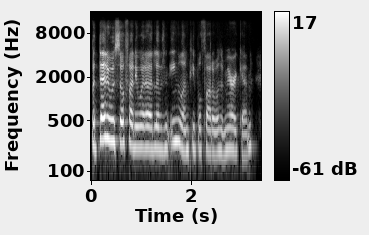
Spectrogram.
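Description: A young woman from Sweden with a Swedish accent, co-hosting a casual chat podcast, chatty and quick to act out what people said. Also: mid-range voice. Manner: chatty, quotes people in animated bursts, laughs often. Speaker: podcast co-host.

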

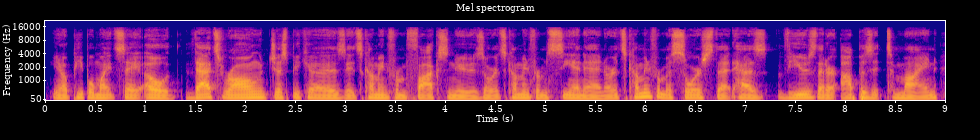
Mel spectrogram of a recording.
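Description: A man calmly explaining ideas with examples in a casual podcast panel talk. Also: mid-range voice, normal speed, few pauses, dry recording, clean studio sound. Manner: calm, explanatory, gives examples.

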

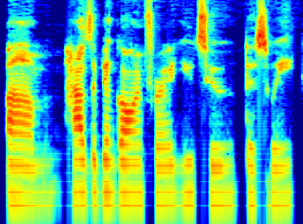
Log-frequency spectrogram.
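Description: A woman with a raspy, slightly hoarse voice, co-hosting a casual, profane podcast from inside a car. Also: low-pitched, level tone, measured pace, fairly bright tone, no room sound, clean studio sound. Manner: profane, laughing, easygoing. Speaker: podcast co-host.

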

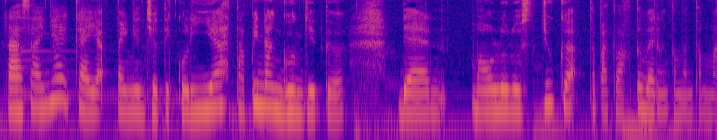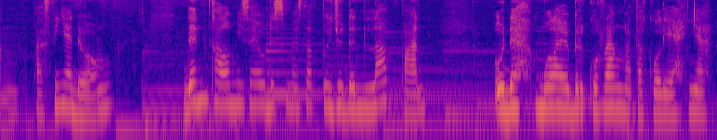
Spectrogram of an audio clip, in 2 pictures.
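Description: A young woman hosts her podcast, her nose stuffed and her voice nasal from a cold. She sits somewhat high in pitch but sounds mellow and soft-edged. She talks in a friendly, chatty, encouraging way over faint instrumental music. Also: steady tone, normal speed. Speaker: podcast host. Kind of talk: casual solo podcast talk.

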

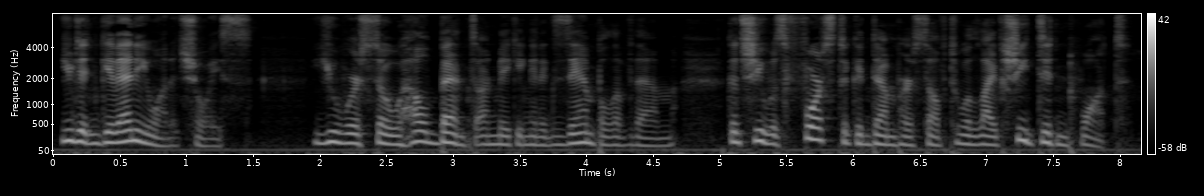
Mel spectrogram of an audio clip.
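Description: A woman voicing a bitter adult aristocratic son in an audiobook-style story, cold, angry and biting in a deliberate delivery. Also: a bass voice. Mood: accusing.

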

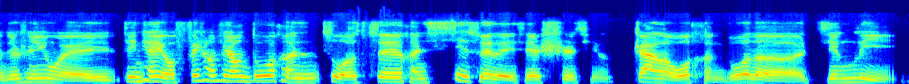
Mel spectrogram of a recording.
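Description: A woman's voice: low voice, darkish tone, no echo. Woman podcaster chatting, dry slightly muffled recording. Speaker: podcast co-host. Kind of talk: casual chat, personal anecdotes. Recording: dry, slightly dull lo-fi audio.

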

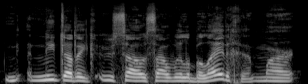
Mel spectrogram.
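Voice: medium pitch, normal speed, mellow, no echo, clean studio sound, lightly acted. An actor in a radio play playing a polite, hesitant onlooker with an eye for money.

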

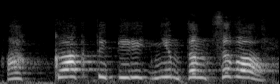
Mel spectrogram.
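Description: A man's voice: extremely high pitch, steady tone, takes it slowly, pushed and bright, full character voice. An actor playing a boisterous, joking young man, theatrical and playful, in a 1960s radio drama. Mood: mocking banter. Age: young adult. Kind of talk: 1960s Soviet radio play acting.

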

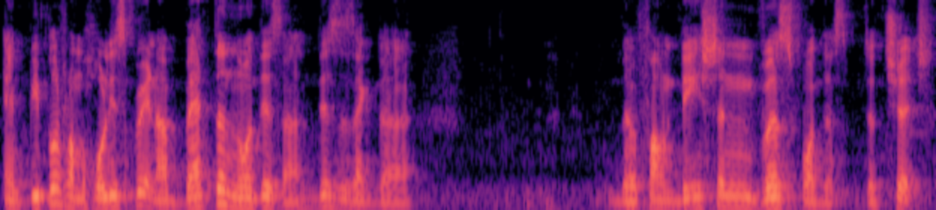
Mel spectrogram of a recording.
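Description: A man's voice: mid-range voice, measured pace. Joking Malaysian man teaching a church group. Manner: joking, self-mocking, tags sentences with "ah" and "huh". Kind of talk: humorous teaching talk to a prayer group.

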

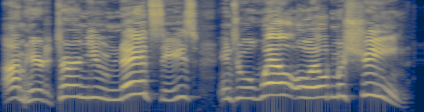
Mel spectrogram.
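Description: A woman's voice: high voice, unhurried, a bit bright. A woman voicing a tough drill sergeant who barks orders in old-time slang. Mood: gruff.

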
